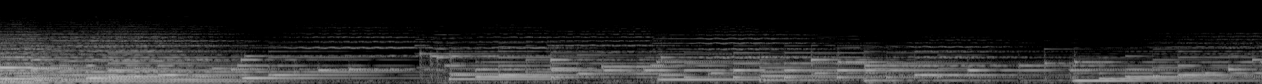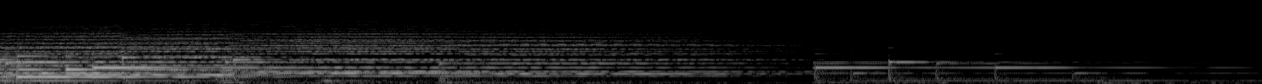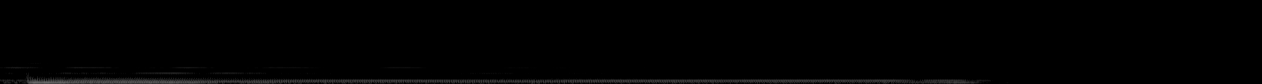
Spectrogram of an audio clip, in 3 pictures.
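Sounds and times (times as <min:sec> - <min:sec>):
field background music: 0:00.0 - 0:25.1.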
